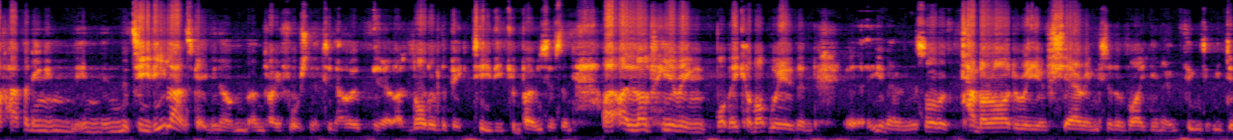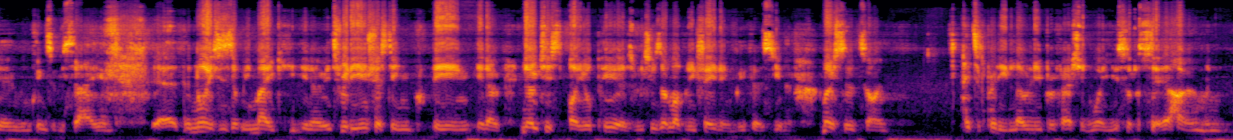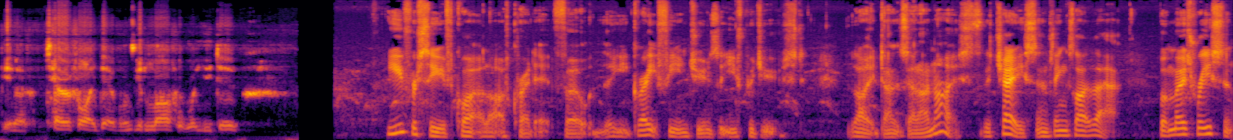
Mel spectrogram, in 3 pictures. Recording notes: via phone call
